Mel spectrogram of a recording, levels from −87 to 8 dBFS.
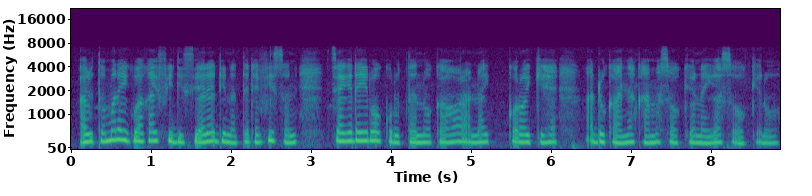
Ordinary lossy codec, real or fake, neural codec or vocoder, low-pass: none; real; none; 7.2 kHz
